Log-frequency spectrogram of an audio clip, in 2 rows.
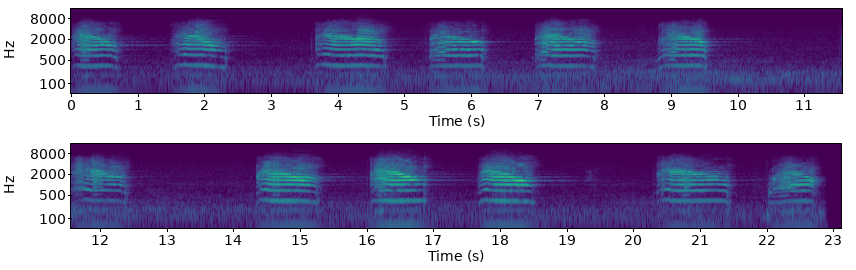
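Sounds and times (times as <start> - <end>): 
cat meowing: 0.0 - 0.8, 1.5 - 2.4, 3.7 - 4.8, 5.4 - 6.3, 7.0 - 8.0, 8.8 - 9.7, 11.6 - 12.6, 14.3 - 15.4, 16.0 - 17.0, 17.6 - 18.7, 20.4 - 22.9.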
